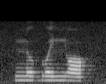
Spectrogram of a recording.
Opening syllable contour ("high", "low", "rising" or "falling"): high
